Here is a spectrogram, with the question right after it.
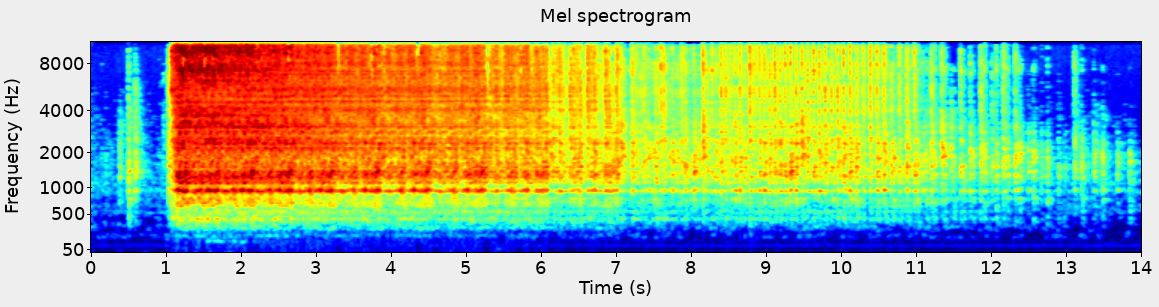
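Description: A Wheel of Manga prize wheel spins with a sudden start into a fast, loud clattering of ticks that gradually slows and fades over more than ten seconds.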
